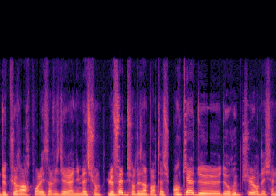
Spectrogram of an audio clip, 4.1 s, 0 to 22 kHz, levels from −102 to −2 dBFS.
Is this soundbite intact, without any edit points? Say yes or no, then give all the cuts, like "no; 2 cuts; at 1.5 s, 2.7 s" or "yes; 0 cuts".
no; 4 cuts; at 0.9 s, 1.6 s, 1.9 s, 2.5 s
